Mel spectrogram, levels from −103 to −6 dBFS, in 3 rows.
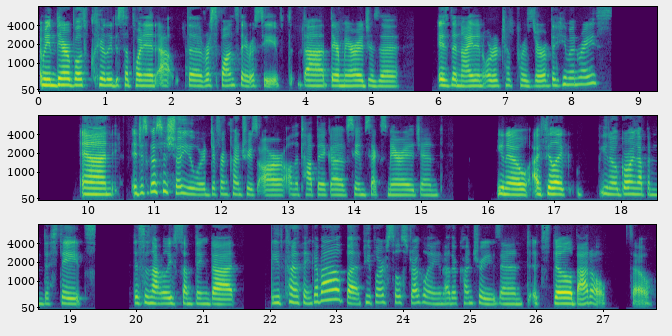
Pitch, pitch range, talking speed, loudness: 205 Hz, 190-220 Hz, 175 wpm, -22 LUFS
